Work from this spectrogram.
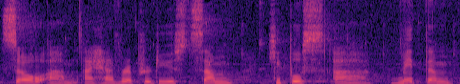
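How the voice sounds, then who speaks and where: A woman from Ecuador with an Ecuadorian Spanish accent, explaining her exhibition as an artist and professor in measured, hesitant phrasing. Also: mid-range voice, level tone, warm tone. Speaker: artist and art professor presenting own exhibition.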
